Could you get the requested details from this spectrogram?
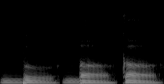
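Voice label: "buboko", concatenated syllables; Affixing experiment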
